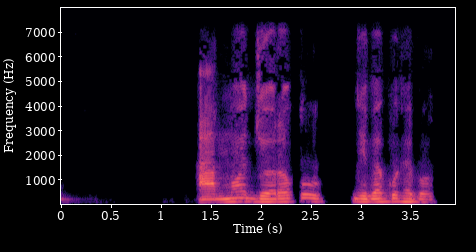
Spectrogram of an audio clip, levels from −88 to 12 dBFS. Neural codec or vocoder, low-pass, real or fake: none; 7.2 kHz; real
